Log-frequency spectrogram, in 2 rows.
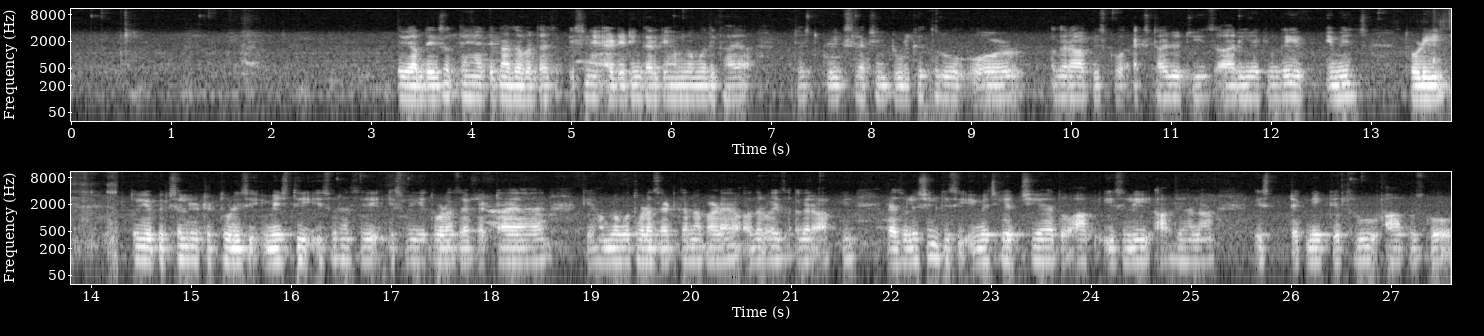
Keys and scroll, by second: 0.6 ctrl+space, 1.2 ctrl+space, 1.4 ctrl+space, 1.5 ctrl+space, 14.2 ], 16.0 ], 16.4 ].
